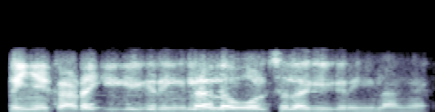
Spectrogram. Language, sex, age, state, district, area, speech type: Tamil, male, 45-60, Tamil Nadu, Madurai, rural, conversation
